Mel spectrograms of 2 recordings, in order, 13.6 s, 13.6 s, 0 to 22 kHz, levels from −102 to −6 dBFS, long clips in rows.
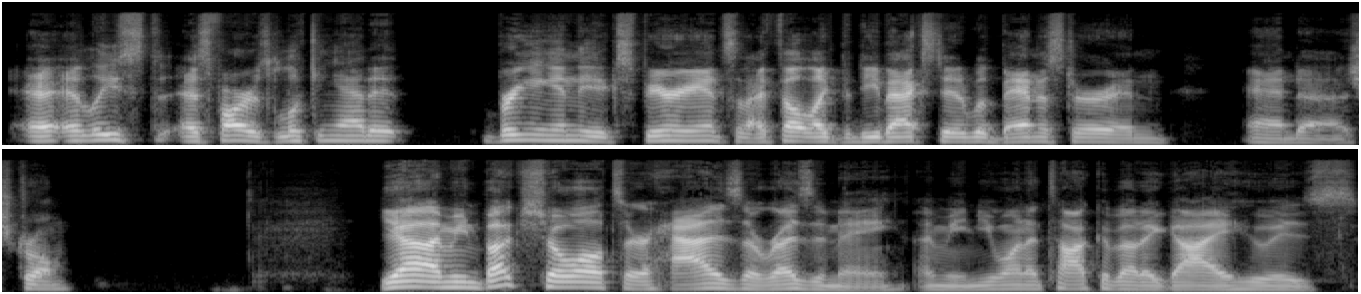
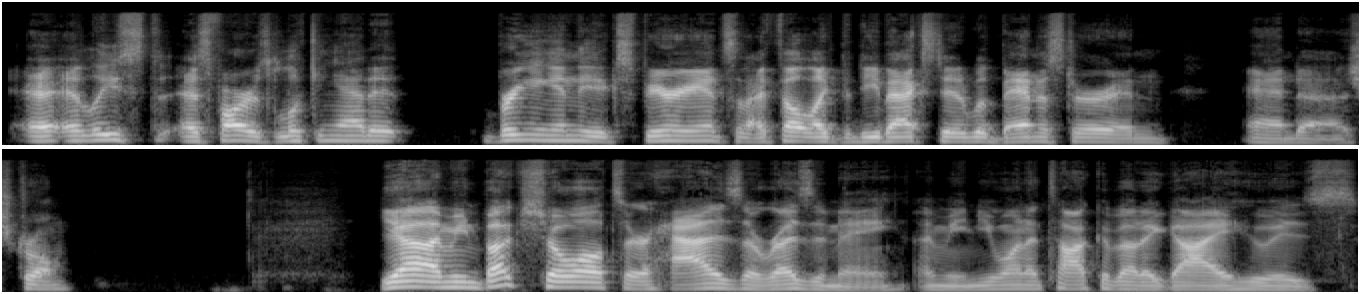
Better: neither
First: none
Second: none

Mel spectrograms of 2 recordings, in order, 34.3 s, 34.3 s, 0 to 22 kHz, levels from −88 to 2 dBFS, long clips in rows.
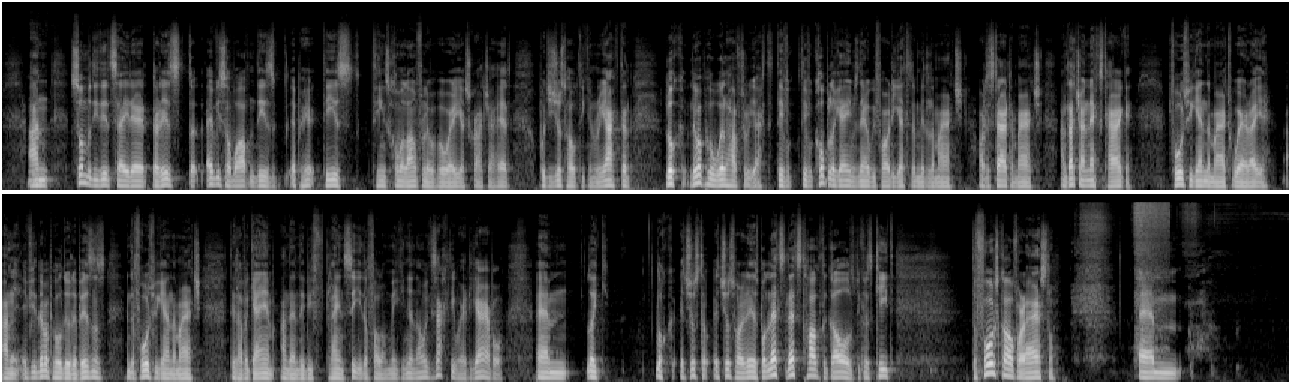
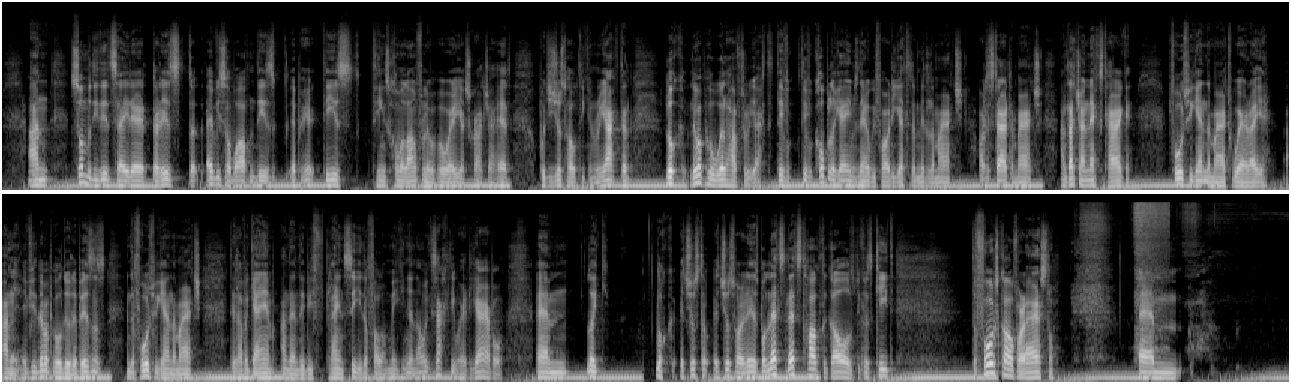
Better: first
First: none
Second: low rumble; faint; throughout; 20 dB below the speech

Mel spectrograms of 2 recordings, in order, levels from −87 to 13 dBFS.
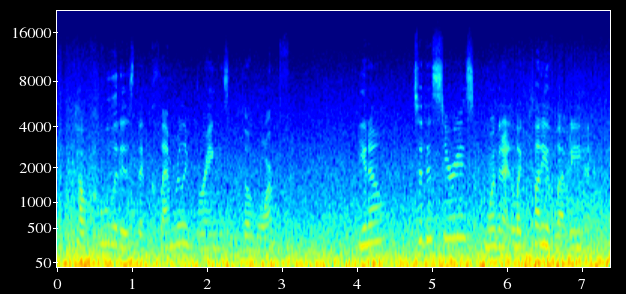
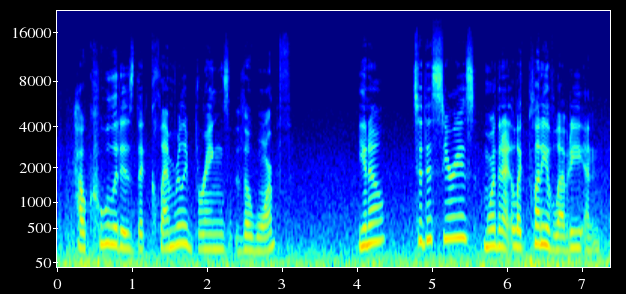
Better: second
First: wind noise on the microphone; heavy; 4 dB below the speech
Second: wind noise on the microphone; occasional gusts; 25 dB below the speech

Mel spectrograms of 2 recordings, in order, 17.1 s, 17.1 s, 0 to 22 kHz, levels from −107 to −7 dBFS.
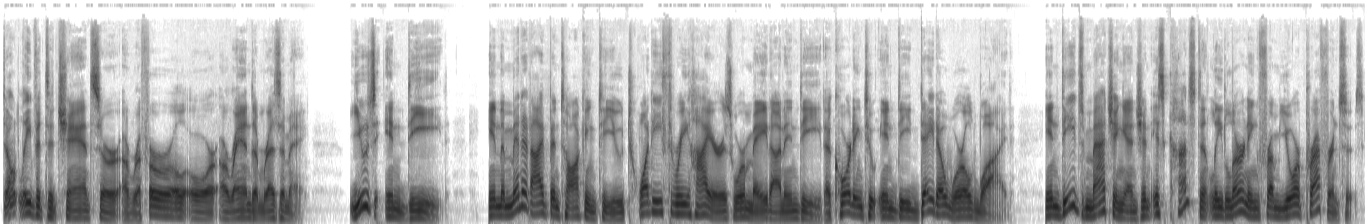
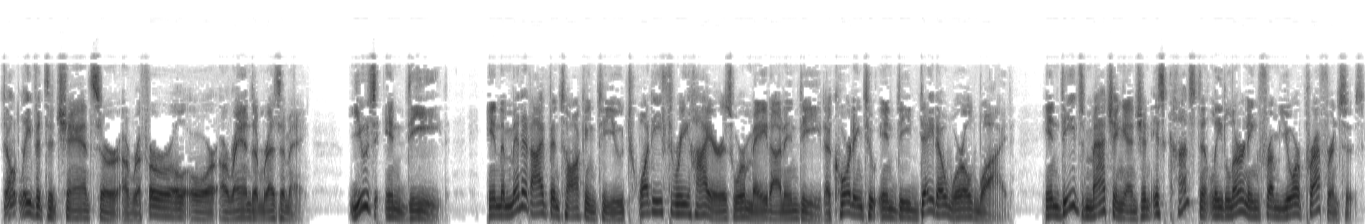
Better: first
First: none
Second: garbled, watery; badly

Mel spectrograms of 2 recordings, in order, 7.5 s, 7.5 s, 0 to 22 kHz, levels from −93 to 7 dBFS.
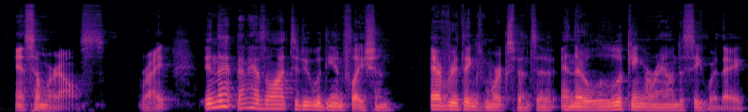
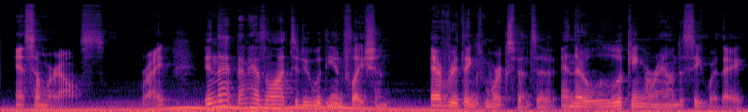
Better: first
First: none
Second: low rumble; noticeable; throughout; 10 dB below the speech

